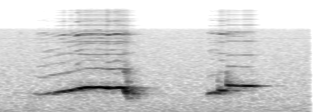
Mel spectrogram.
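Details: Caged pet parrot under a blanket, vocalizing while meant to be sleeping: two clear whistles, the first long, rising then level, the second shorter and flat after a pause, in a still, quiet room.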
